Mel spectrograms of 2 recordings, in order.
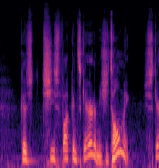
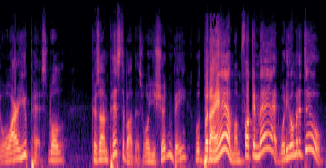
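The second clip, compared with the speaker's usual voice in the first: louder, higher, heated back and forth; acted quarrel; 4 semitones higher, 7 dB louder than usual. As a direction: replay the argument, heated.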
